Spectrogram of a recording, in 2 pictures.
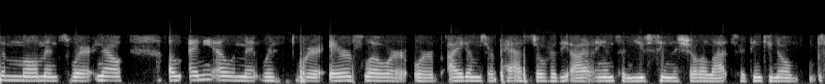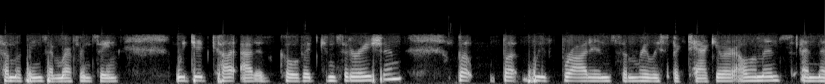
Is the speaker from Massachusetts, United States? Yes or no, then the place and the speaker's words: no; Chicago, Illinois, United States; Well, I've been in Chicago in 3 roles, but I'm from Chicago, and so I was there for 2 years back in 2000, and then moved to New York with Blue Man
